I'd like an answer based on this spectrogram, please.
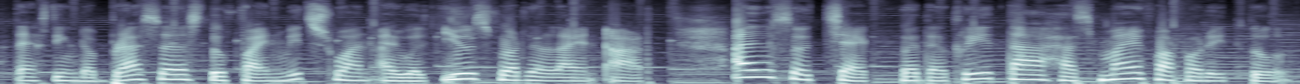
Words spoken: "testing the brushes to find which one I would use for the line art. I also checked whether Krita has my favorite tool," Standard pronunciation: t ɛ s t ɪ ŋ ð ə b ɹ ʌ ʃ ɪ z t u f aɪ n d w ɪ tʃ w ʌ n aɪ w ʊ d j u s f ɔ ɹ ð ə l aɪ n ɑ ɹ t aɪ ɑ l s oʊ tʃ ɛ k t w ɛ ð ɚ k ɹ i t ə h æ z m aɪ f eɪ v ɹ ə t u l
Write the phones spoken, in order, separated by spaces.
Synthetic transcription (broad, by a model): t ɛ s t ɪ ŋ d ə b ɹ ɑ s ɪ s t u f aɪ n d w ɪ tʃ w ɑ n aɪ w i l j u s f ɔ ɹ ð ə l aɪ n ɑ ɹ t aɪ ɑ l s oʊ tʃ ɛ k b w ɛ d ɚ k ɹ i t ə h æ s m aɪ f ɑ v ɹ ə t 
